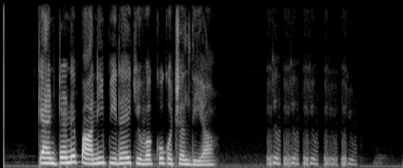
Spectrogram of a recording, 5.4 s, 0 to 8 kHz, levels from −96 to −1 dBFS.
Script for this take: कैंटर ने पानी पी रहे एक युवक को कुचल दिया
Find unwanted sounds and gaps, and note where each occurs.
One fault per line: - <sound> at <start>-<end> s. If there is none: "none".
- laugh at 3.6-4.8 s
